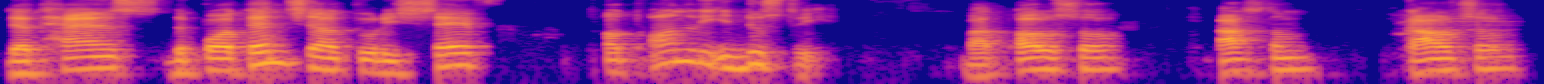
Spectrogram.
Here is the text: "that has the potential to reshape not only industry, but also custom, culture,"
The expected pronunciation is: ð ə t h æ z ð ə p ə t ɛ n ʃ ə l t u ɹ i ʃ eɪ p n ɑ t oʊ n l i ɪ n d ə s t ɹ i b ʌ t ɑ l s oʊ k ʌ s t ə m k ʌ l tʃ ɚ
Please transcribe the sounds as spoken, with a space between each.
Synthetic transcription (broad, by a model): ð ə t h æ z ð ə p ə t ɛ n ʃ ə l t u ɹ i s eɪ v n ɑ t oʊ n l i ɪ n d ə s t ɹ i b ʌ t ɑ l s oʊ k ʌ s t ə m k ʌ l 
